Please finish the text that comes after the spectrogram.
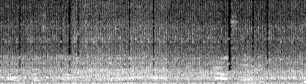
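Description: A vehicle engine idles with the air conditioning on max during an AC service with hoses attached, giving a loud, steady rumbling drone with a constant fan-like hiss throughout.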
